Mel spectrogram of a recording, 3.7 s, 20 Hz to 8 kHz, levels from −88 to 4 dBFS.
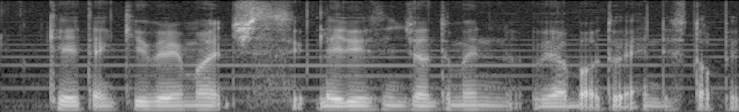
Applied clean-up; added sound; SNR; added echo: none; Bowed string instrument; 20 dB; none.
